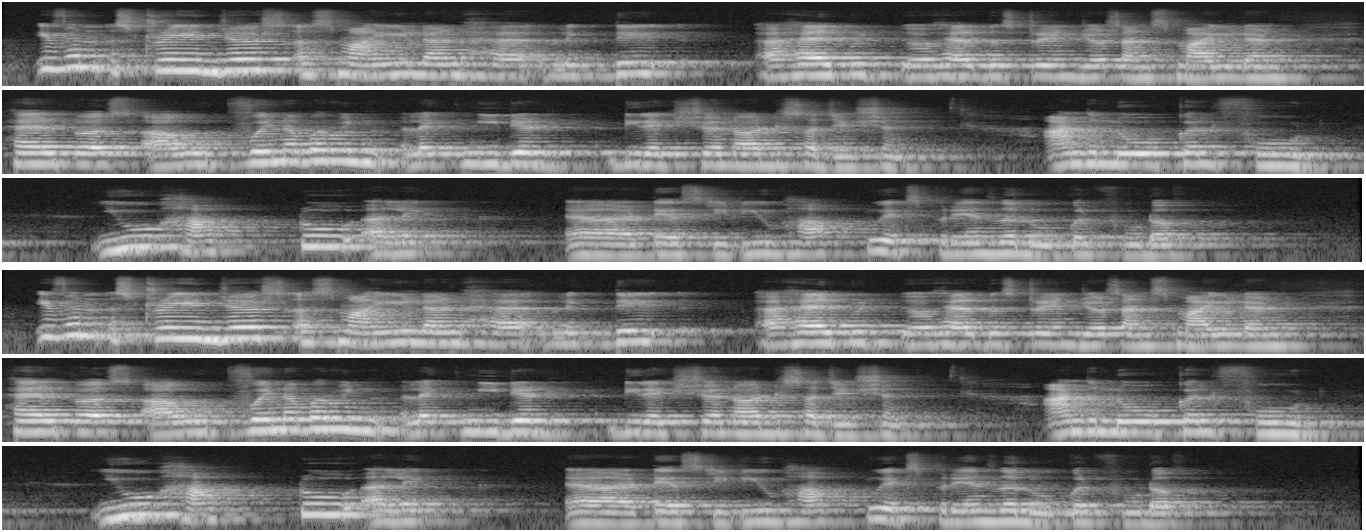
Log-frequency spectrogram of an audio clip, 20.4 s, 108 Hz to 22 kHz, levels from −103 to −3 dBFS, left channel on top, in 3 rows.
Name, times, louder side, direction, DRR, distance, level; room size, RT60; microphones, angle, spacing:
voice 1, 0.2-3.3 3.8-6.5 6.9-11.4 12.0-13.4 14.1-14.8 15.1-15.8 16.4-19.6, right 1 dB, 5° right, 4 dB, 0.6 m, -24 dB
6.0 x 5.9 x 3.8 m, 1.2 s
head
